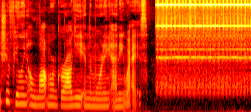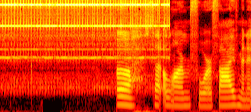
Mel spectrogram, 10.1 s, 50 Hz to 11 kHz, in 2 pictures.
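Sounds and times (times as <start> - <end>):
high-pitched phone alarm ringing: 3.1 - 8.4.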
